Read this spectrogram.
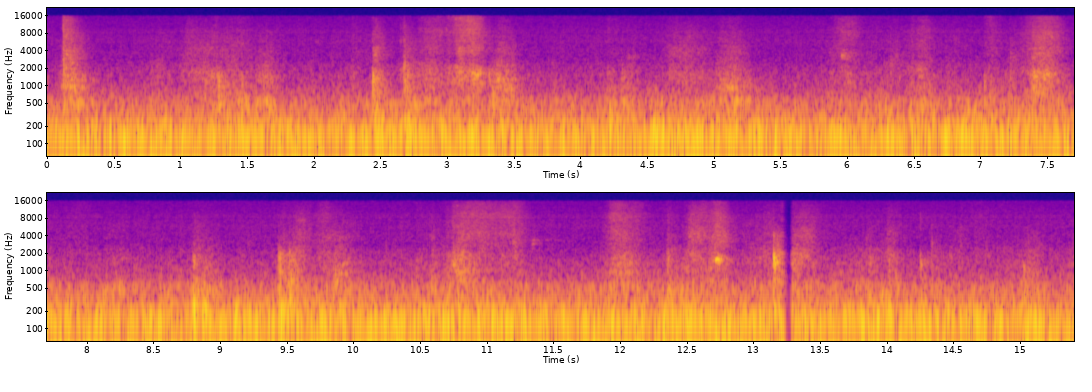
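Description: Bare feet thump and shuffle on a padded floor.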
